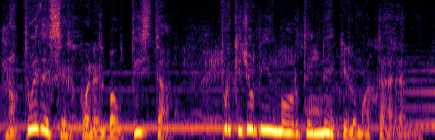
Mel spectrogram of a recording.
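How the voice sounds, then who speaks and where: A man's voice: mid-range voice, huge pitch swings, normal speed. Man playing troubled King Herod, wildly swooping intonation. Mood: troubled, puzzled. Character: King Herod, troubled puzzled male ruler. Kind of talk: dramatized audio Bible acting. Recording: loud background music. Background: music.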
